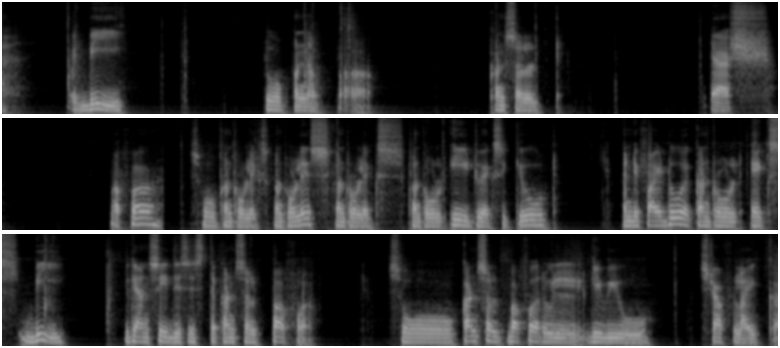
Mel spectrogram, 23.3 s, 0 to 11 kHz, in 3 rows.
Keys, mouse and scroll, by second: 0.6 b, 1.9 ", 2.2 space, 3.0 ., 3.4 space, 4.7-9.8 typing, 10.4 ctrl+s, 12.2 ctrl+e, 18.1 Down, 18.3 Down, 18.5 Down, 19.3 Up, 19.4 Up, 19.6 Up, 22.4 F11.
